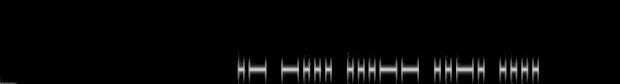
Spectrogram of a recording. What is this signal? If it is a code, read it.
Morse code, heard as a keyed tone, about 22 wpm, 700 Hz. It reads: AB3FH
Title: USA Call Signs - 5 Characters - Repeated 2x - 22wpm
